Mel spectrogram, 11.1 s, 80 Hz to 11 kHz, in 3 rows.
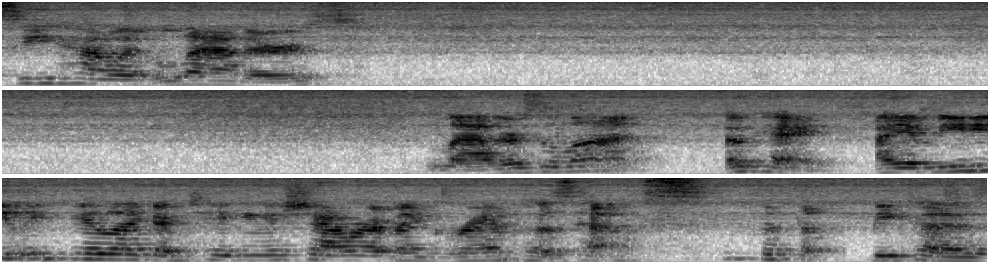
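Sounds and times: shower spray running: 0.0 - 11.0.

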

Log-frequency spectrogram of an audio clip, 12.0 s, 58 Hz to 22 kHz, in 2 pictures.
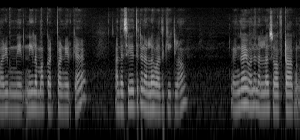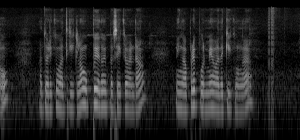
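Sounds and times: woman speaking: 0.0 - 3.8, 4.6 - 6.2, 6.8 - 11.2.

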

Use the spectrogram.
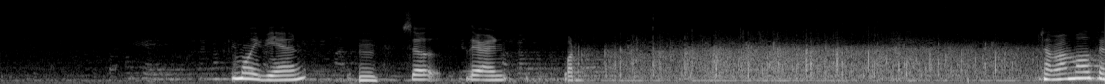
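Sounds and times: steady hum: 0.0 - 11.0
audience applauding: 5.6 - 11.0.

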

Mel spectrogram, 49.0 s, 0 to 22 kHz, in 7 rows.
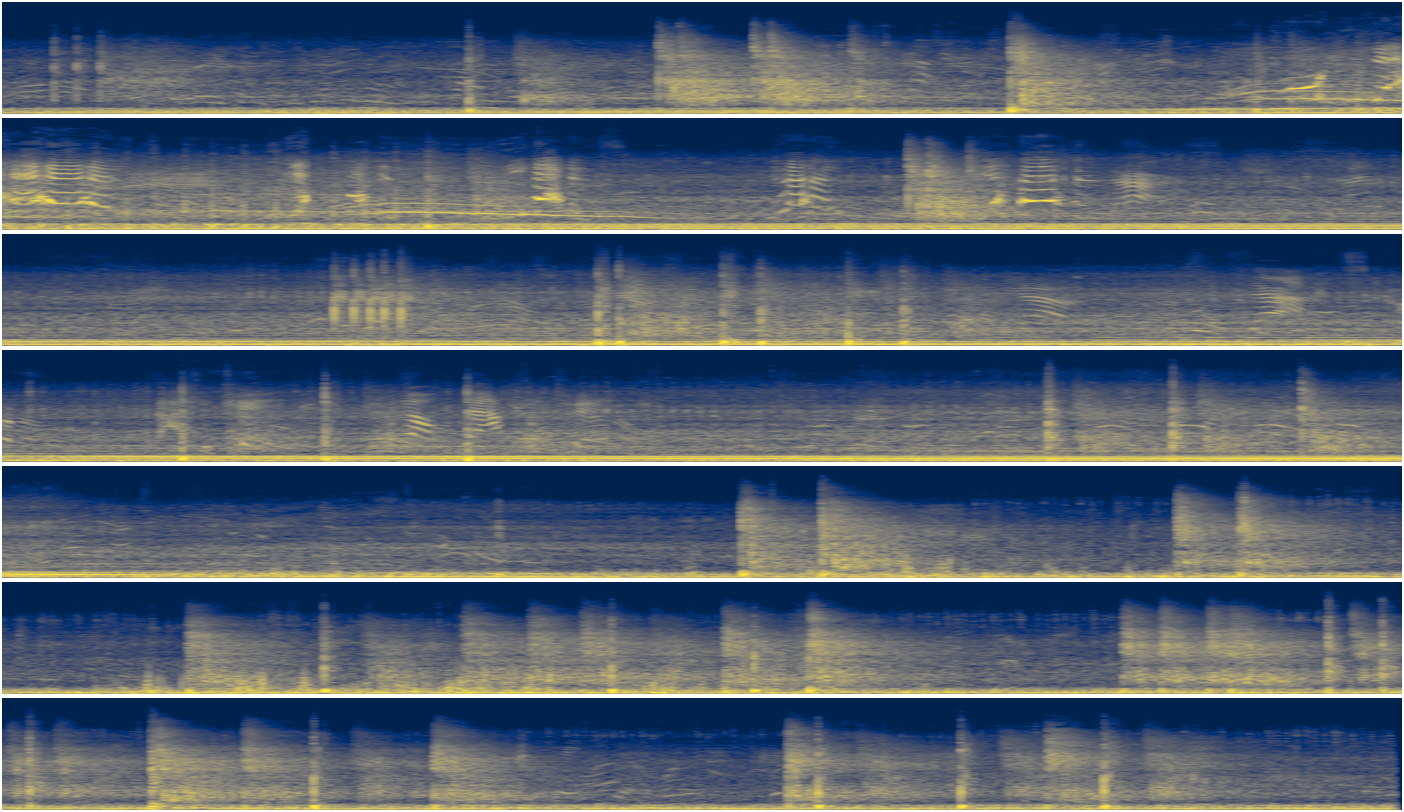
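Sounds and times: steady low rumble: 0.0 - 49.0
tank engine droning: 0.0 - 49.0.

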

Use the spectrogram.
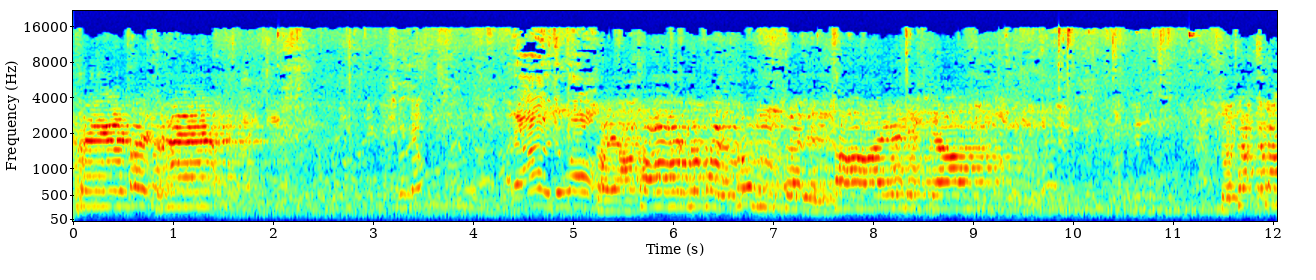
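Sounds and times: noisy procession background: 0.0 - 12.0.

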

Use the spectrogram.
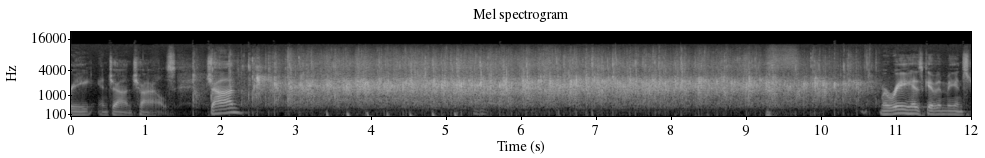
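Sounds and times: audience applauding: 1.6 - 11.2.

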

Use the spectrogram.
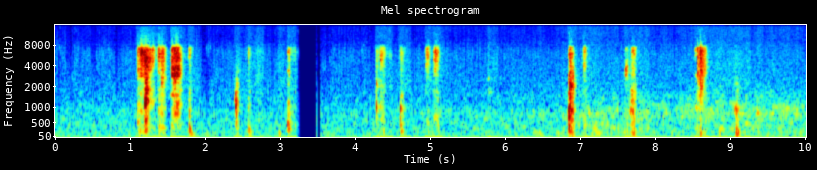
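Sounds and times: computer mouse clicks and scratches: 1.0 - 3.3, 4.2 - 5.3, 6.8 - 7.9, 8.5 - 9.3.

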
